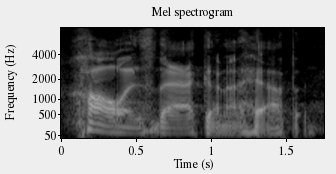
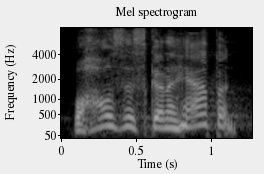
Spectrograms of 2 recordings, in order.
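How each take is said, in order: First: It sounds doubtful and skeptical. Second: It sounds curious and open.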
